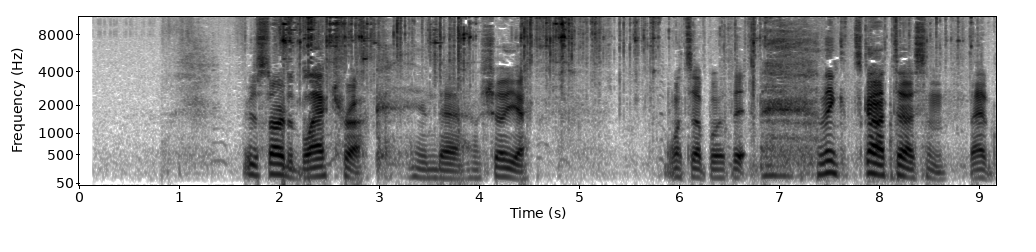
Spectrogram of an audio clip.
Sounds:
Speech, Keys jangling

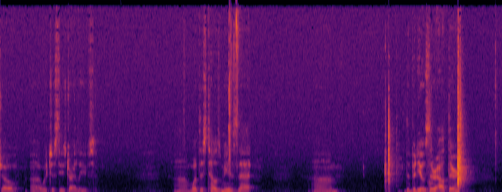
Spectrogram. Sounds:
Speech

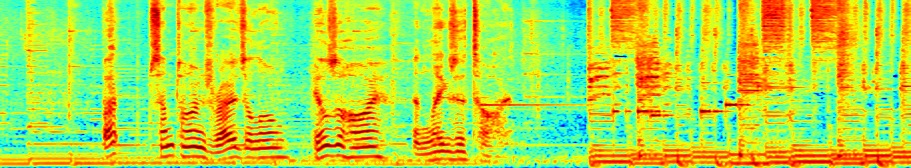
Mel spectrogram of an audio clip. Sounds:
Speech, Music

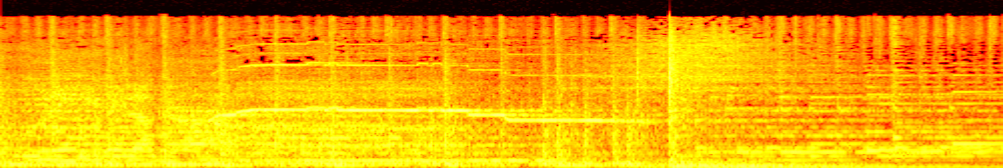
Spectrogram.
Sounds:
Music

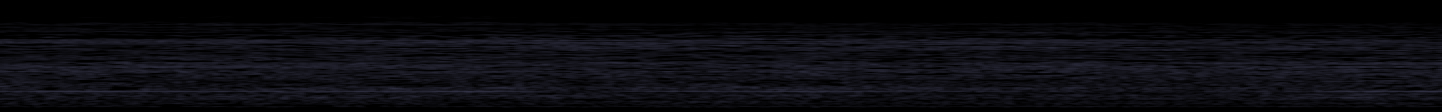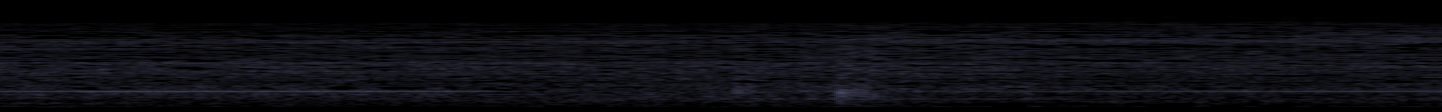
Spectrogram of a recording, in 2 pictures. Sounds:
vacuum cleaner cleaning floors

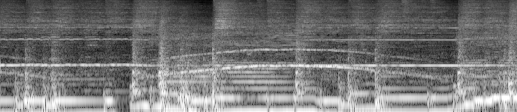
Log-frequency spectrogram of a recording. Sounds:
Soul music, Music

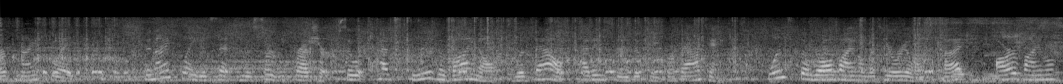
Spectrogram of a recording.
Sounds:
Speech

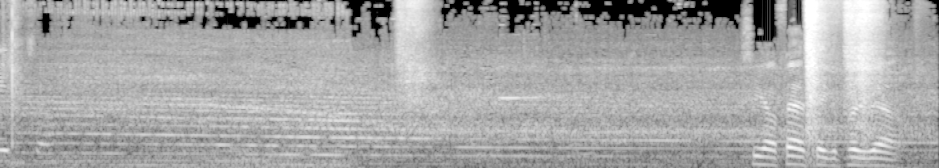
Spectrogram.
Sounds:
Speech, Vehicle

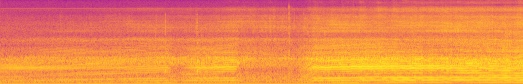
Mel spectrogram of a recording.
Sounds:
Vehicle

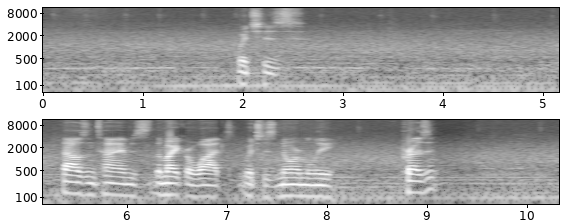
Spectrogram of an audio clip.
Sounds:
Speech

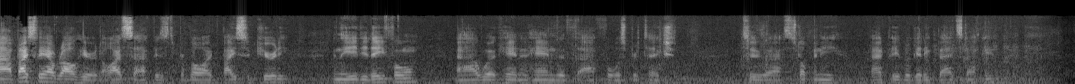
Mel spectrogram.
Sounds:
Speech

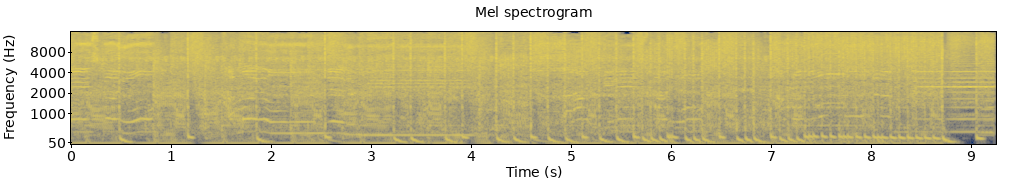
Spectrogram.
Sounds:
Music

